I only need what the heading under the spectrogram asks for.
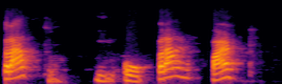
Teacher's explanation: EU TENHO O MESMO SOM DE TEPE, EM UMA PRONÚNCIA PAULISTA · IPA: [ɾ]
